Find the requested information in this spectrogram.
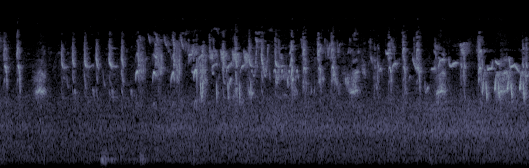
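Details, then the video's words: Eurasian reed warbler singing in the Eifel: evenly spaced grating chirps at first, accelerating into a long rapid scratchy chatter with repeated churring motifs. "Teichrohrsänger (Acrocephalus scirpaceus), Eurasian reed warbler"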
